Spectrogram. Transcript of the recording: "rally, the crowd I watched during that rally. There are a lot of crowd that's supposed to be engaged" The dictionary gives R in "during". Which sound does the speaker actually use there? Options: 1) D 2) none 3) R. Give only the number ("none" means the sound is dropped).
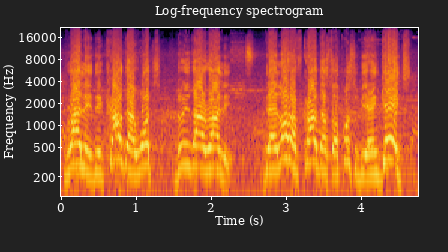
2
